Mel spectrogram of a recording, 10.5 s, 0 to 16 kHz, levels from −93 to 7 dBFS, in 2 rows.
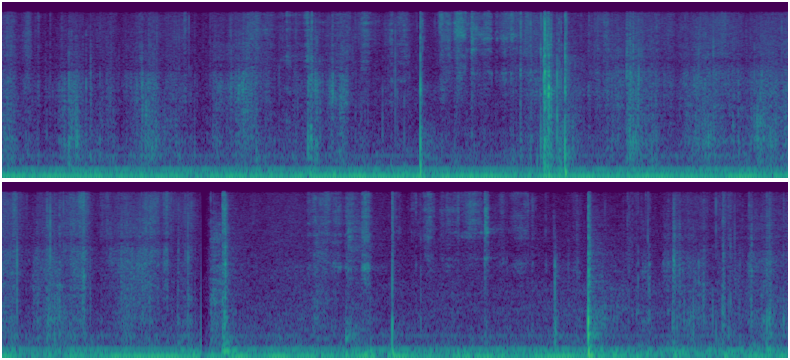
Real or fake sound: real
